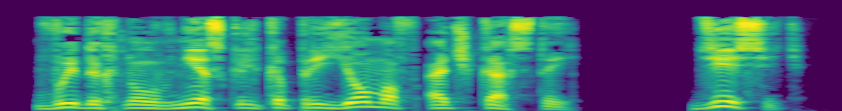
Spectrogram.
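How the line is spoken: Plain. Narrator (Russian): сказал

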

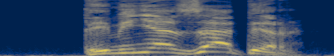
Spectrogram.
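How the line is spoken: Yell. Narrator (Russian): заорал

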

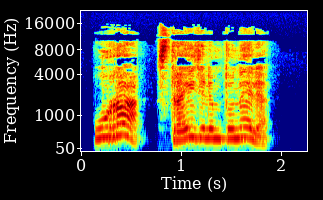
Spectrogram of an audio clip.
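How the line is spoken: Crowd shouting. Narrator (Russian): И все закричали

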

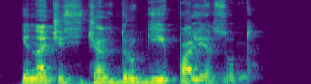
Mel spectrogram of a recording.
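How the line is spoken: Pained furious bark. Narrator (Russian): рявкнул осатаневший от боли Инига

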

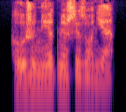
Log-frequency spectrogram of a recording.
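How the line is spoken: Grumbling. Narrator (Russian): проворчал Морозов

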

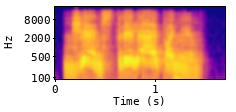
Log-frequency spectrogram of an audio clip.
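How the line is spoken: Shout. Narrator (Russian): закричал мне Костя

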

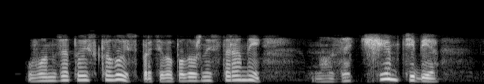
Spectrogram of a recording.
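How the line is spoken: Trembling mumble. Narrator (Russian): дрожащим голосом пробормотала она

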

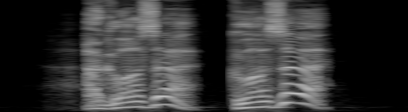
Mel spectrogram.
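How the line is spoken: Shouting. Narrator (Russian): закричал Коля

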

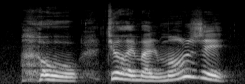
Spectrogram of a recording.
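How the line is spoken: Laughing retort. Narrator (French): répliqua-t-il en riant

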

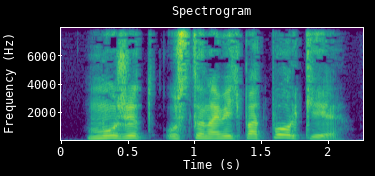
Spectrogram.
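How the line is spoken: Shouted. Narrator (Russian): крикнула она Ю

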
